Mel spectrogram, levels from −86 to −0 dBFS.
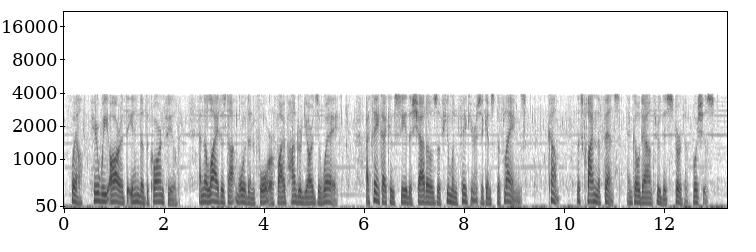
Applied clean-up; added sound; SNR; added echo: neural separator model SepFormer WHAM!.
